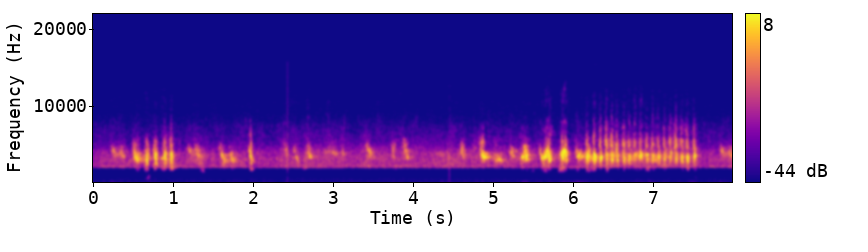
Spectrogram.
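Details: During chick feeding, tree swallows of North America give high thin twitters in irregular bursts, ending in a dense, rapid, steady chittering run.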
